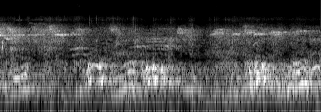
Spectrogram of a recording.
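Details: Fighter pigeons in a Pakistani Sindhi village, a flock cooing in soft, low, rolling phrases that rise in bursts about every second and a half, overlapping one another.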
